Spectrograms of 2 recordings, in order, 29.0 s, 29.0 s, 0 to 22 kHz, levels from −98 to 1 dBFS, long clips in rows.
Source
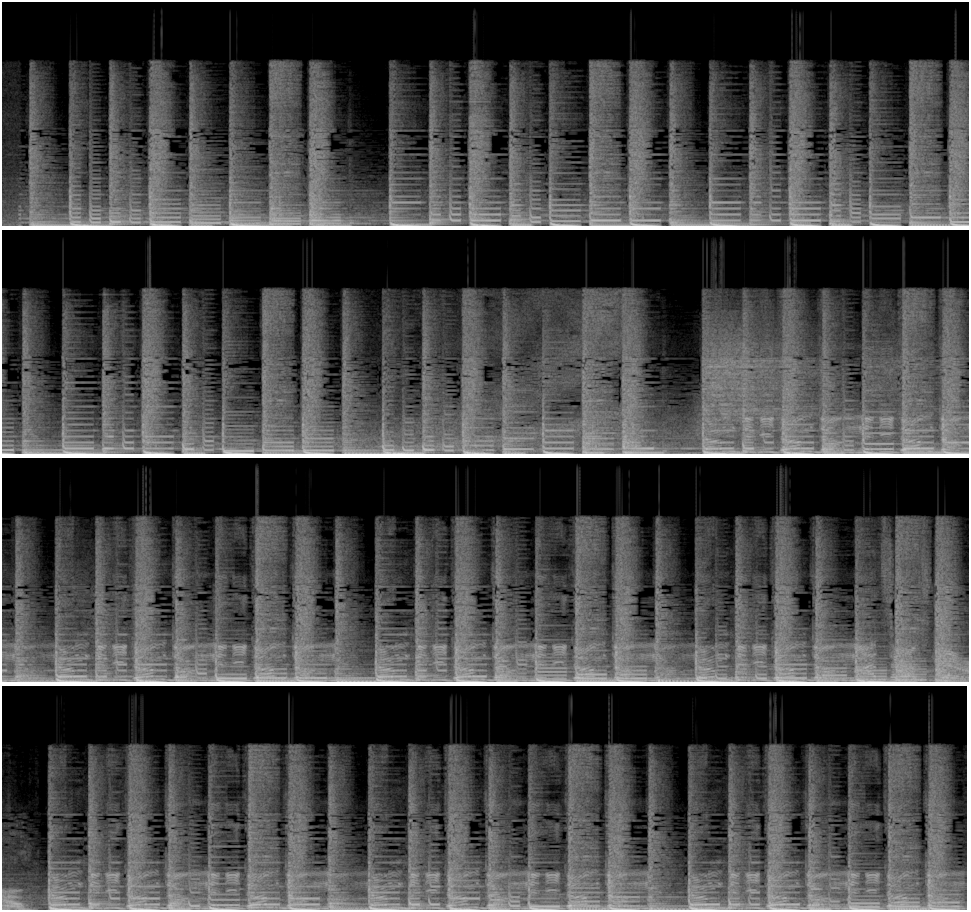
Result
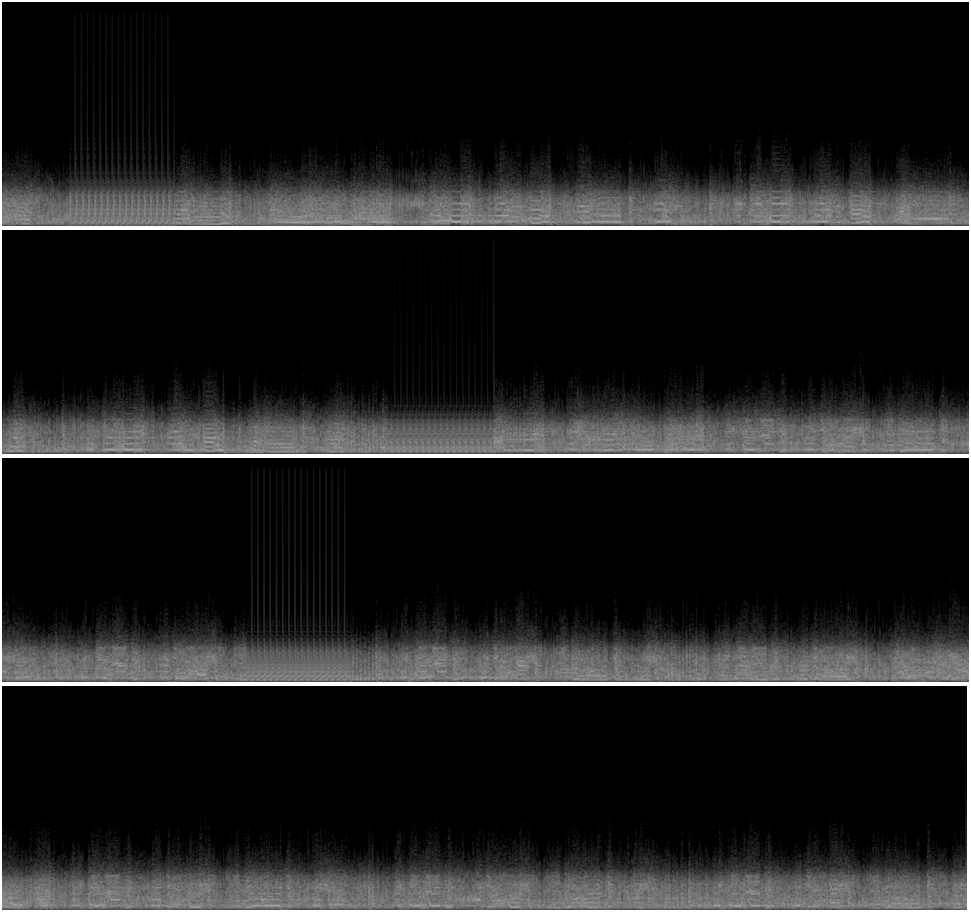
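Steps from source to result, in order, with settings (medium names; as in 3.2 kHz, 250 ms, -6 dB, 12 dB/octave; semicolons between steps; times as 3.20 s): one-bit comparator; peak limiter -35 dBFS, peak gain reduction 20 dB; mistuned SSB -110 Hz 460–2900 Hz; on a send: two-band feedback delay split 980 Hz, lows 257 ms, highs 730 ms, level -12.5 dB; on the sum: Chebyshev shaper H 6 -34 dB, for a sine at -25.5 dBFS; buffer glitch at 0.51/10.16/16.34 s, samples 2048, times 16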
